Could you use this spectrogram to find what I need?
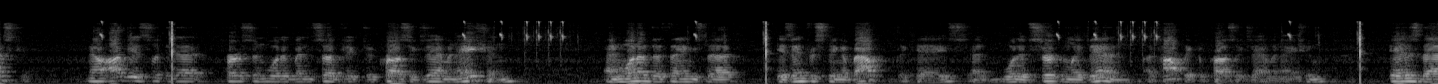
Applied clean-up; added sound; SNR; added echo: none; Mechanisms; 4 dB; reverberation time 0.3 s.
